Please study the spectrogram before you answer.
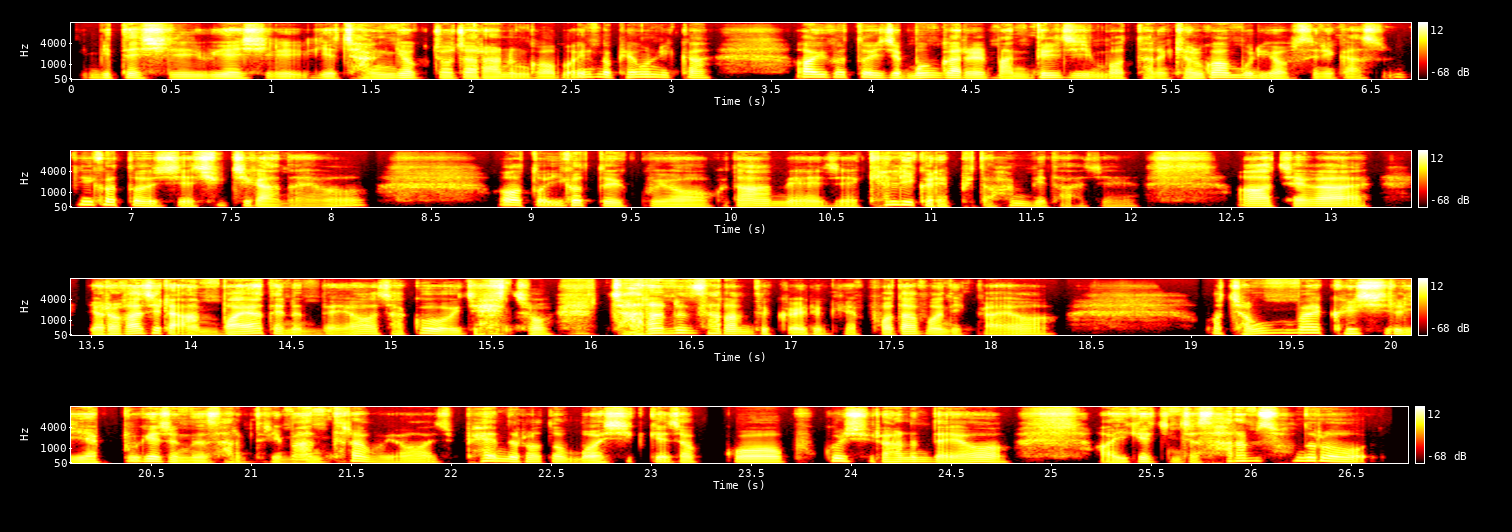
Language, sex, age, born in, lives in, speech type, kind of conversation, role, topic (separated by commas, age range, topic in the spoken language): Korean, male, 50-54, South Korea, United States, conversation, advice, user, 집에서 혼자 취미를 꾸준히 유지하려면 어떻게 해야 할까요?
